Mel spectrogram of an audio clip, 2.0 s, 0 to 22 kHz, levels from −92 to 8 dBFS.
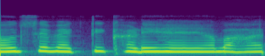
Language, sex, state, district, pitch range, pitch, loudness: Hindi, female, Jharkhand, Deoghar, 235-245 Hz, 240 Hz, -10 LUFS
